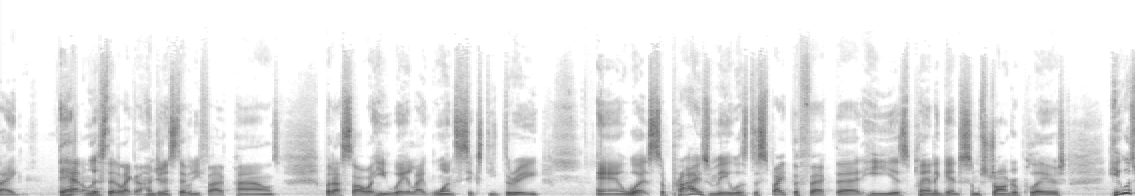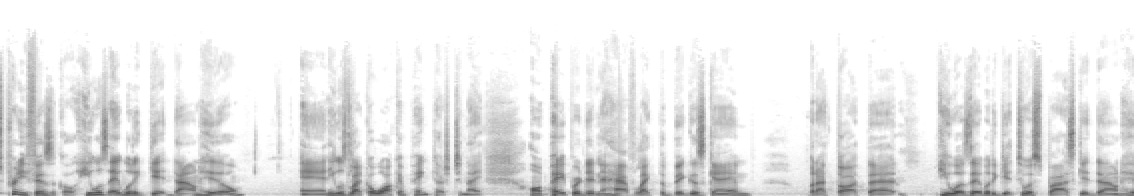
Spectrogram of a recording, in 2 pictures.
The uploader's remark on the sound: Live from Henderson, NV. At the first annual G League Invitational.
